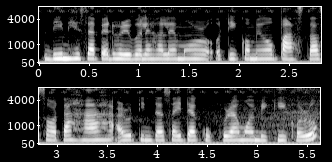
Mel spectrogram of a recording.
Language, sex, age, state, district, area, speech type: Assamese, female, 30-45, Assam, Majuli, urban, spontaneous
